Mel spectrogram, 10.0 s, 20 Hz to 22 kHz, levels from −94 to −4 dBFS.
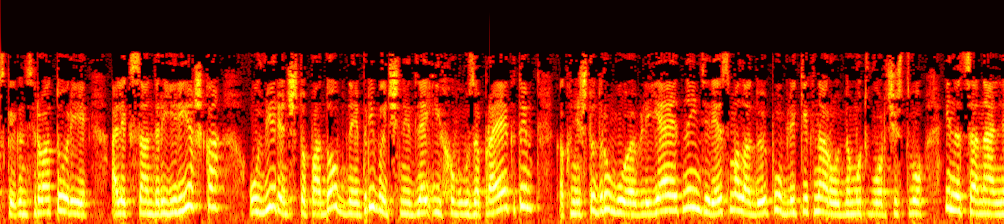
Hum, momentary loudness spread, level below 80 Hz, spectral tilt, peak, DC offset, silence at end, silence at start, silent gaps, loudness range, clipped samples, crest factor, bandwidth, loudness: none; 6 LU; -48 dBFS; -5.5 dB/octave; 0 dBFS; under 0.1%; 0 s; 0 s; none; 1 LU; under 0.1%; 12 dB; 8.8 kHz; -13 LUFS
